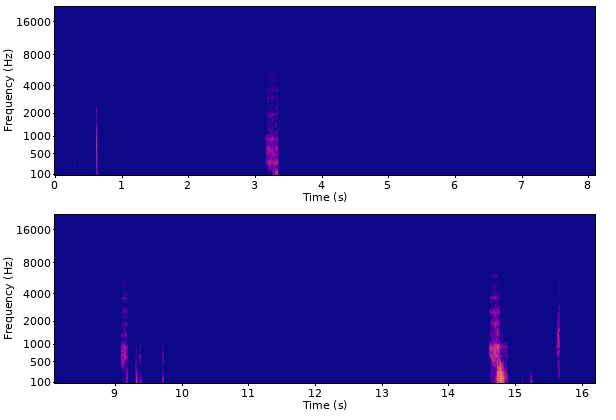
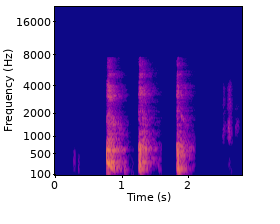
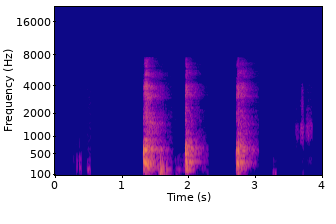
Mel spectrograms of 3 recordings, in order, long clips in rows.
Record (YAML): exhalation_length: 16.2 s
exhalation_amplitude: 8179
exhalation_signal_mean_std_ratio: 0.07
cough_length: 2.8 s
cough_amplitude: 11954
cough_signal_mean_std_ratio: 0.31
three_cough_length: 4.0 s
three_cough_amplitude: 11121
three_cough_signal_mean_std_ratio: 0.28
survey_phase: beta (2021-08-13 to 2022-03-07)
age: 45-64
gender: Female
wearing_mask: 'No'
symptom_none: true
smoker_status: Current smoker (1 to 10 cigarettes per day)
respiratory_condition_asthma: false
respiratory_condition_other: false
recruitment_source: REACT
submission_delay: 1 day
covid_test_result: Negative
covid_test_method: RT-qPCR
influenza_a_test_result: Negative
influenza_b_test_result: Negative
